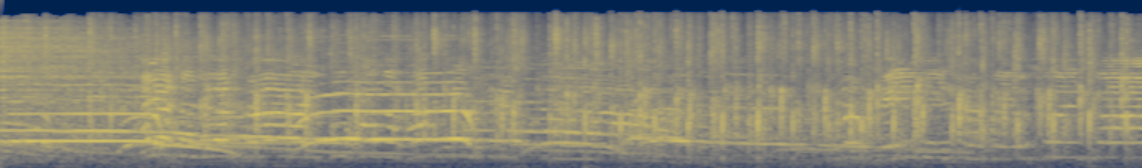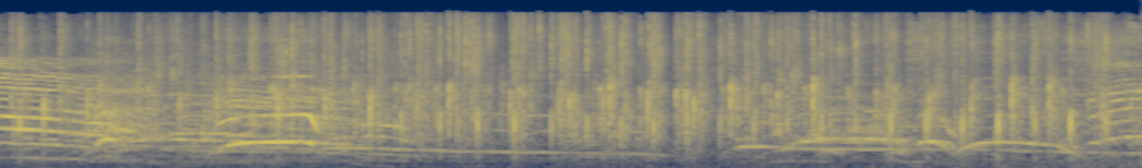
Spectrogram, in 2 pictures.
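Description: A band plays funk with drums, bass and electric guitar.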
